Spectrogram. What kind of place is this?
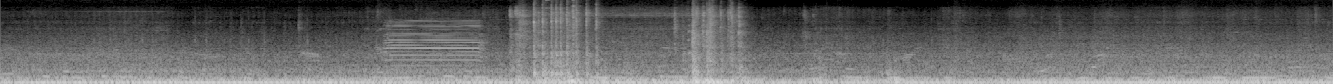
bus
